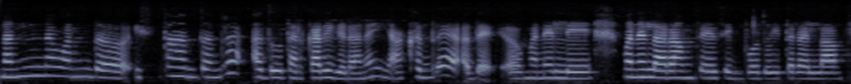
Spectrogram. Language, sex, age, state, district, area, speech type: Kannada, female, 18-30, Karnataka, Shimoga, rural, spontaneous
